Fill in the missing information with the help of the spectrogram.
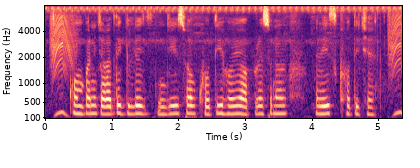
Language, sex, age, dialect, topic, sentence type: Bengali, male, 25-30, Western, banking, statement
